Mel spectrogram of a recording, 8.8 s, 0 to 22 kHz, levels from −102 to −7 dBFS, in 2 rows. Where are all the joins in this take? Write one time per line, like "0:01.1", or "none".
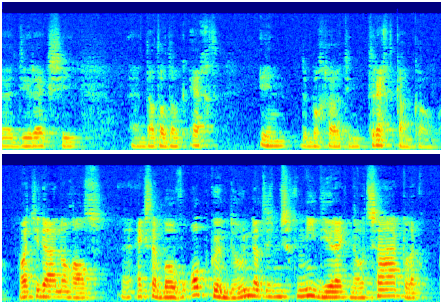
0:04.5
